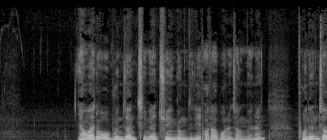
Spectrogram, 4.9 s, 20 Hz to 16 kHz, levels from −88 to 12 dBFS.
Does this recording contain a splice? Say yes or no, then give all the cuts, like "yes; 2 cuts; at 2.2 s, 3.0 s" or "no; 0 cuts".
yes; 2 cuts; at 1.4 s, 3.0 s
